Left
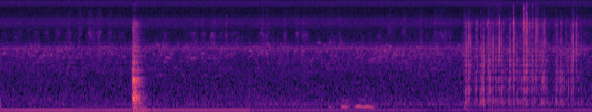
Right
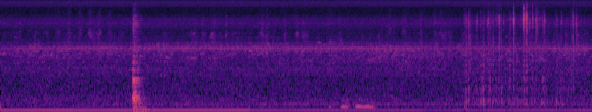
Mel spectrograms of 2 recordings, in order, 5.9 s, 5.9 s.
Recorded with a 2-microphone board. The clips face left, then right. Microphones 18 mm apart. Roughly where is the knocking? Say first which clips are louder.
Left 7 dB; left.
